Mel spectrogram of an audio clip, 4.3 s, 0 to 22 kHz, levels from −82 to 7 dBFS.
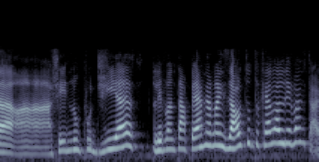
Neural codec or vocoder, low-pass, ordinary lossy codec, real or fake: codec, 16 kHz, 2 kbps, FunCodec, trained on Chinese and English, 25 frames a second; 7.2 kHz; none; fake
